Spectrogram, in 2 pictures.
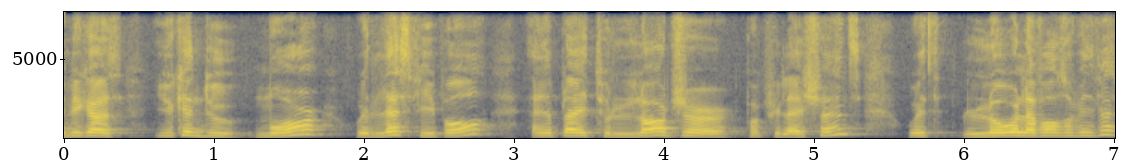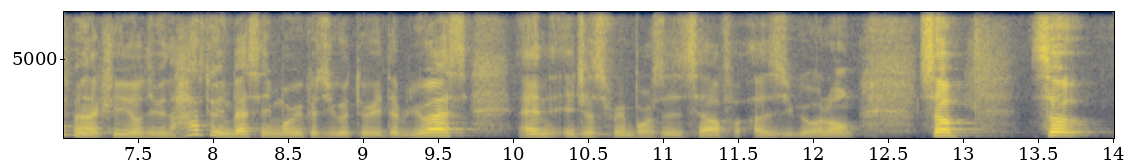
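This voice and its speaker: A man with a French accent presents on stage at a conference, his voice pitched a little higher than most men's. He talks in a lively, conversational way and keeps asking the audience for answers. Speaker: conference speaker. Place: hotel event room.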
